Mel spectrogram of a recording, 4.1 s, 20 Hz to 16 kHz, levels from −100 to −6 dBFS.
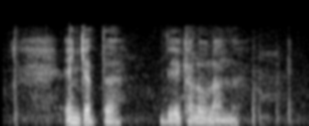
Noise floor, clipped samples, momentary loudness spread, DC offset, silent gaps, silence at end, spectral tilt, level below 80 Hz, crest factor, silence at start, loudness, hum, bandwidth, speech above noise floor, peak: -58 dBFS; under 0.1%; 20 LU; under 0.1%; none; 0.95 s; -7 dB/octave; -58 dBFS; 24 dB; 0.15 s; -28 LUFS; none; 7.4 kHz; 31 dB; -6 dBFS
